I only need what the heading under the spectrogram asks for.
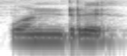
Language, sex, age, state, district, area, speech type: Tamil, female, 18-30, Tamil Nadu, Virudhunagar, rural, read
